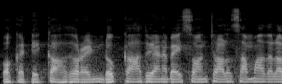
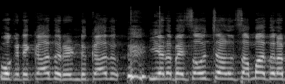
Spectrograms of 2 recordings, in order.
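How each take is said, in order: First: It is spoken in an imitated film hero's voice. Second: It is spoken in an imitated comedian's voice. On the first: "Vijay Devarakonda గారు వేసుంటే ఎలా ఉండేది" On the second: "ఈ రకంగా సప్తగిరి గారి voice"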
